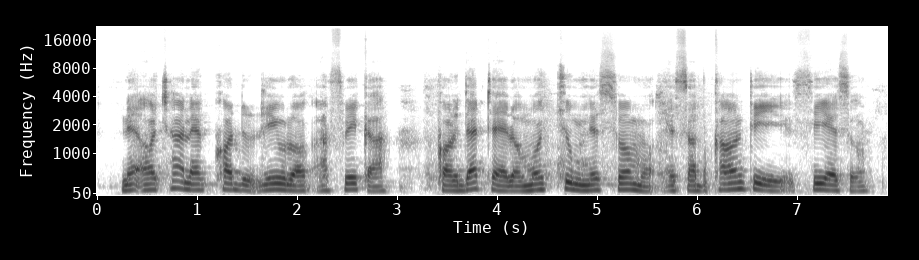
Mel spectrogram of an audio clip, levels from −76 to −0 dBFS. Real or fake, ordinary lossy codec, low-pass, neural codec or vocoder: fake; none; none; codec, 44.1 kHz, 3.4 kbps, Pupu-Codec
